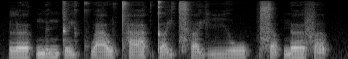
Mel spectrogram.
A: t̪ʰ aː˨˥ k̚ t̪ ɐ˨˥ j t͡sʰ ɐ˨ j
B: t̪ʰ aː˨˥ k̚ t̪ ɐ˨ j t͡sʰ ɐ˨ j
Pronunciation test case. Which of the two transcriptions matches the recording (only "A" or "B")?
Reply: A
